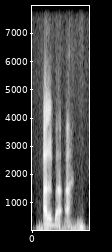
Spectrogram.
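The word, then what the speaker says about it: الباءة: Nah, diterangkan bil ba'i dibaca dengan ba al muwahhadah yang bertitik satu, wal hamzah dan diikuti dengan hamzah, wal maddi dan dibaca panjang, ya. Nah, jadi bacanya ba, ya, terus baknya ba titik satu, terus diikuti dengan hamzah dan hamzahnya juga dibaca dengan mad. Jadi bacanya al baah gitu, al baata gitu.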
